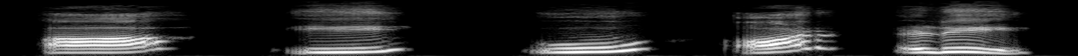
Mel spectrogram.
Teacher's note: ह्रस्व स्वर। इसके उच्चारण में बहुत कम समय लगता है। एक मात्रा का समय लगता है।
